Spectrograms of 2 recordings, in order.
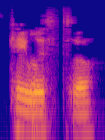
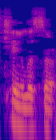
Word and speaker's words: Kaylissa: Kaylissa Urkwell. Urkwell, yeah. Spell it whatever you want it. I spelled it like Alyssa with a K. It's Shaqualissa. Shalissa. It's Kaylissa Urkwell, but yes.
